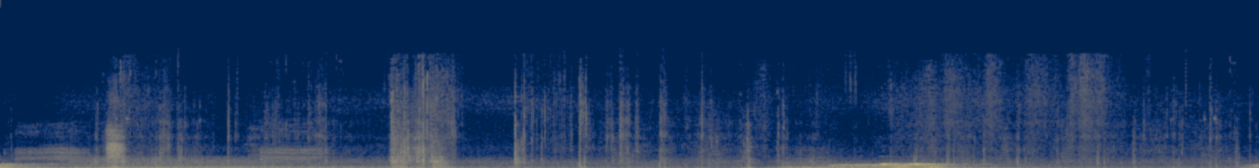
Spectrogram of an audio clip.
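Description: Footsteps run quickly over concrete and grass.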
